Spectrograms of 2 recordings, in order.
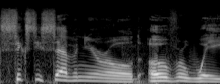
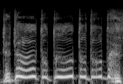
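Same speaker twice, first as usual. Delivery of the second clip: high loud mock duh duh; dumbfounded babble; 13 semitones higher, 5 dB louder than usual. Assistant who can't follow the old man's talk, high mock babble. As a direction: babble like you're lost. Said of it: "She's like".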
